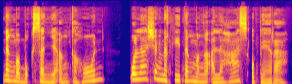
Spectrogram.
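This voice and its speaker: Filipino woman narrating, lowish voice, dry sound. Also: sing-song, normal speed, darkish tone, no echo. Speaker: storyteller. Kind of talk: dramatic scripted story narration.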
